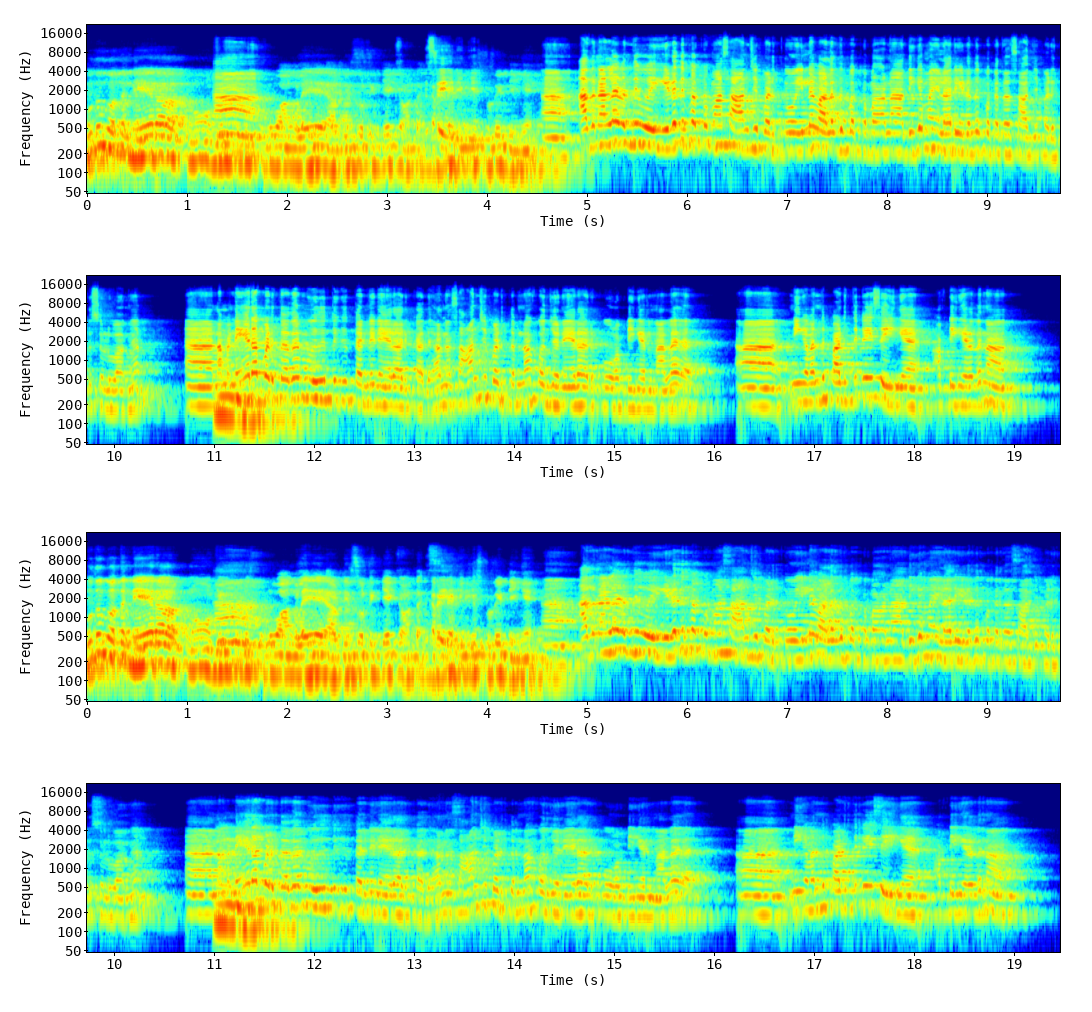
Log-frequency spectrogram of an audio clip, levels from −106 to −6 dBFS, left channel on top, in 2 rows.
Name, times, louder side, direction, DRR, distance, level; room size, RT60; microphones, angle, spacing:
voice 1, 0.0-4.5 11.0-11.6, right 1 dB, 80° right, 0 dB, 4.1 m, -29 dB
voice 2, 1.3-1.8 3.4-4.0 4.5-10.3 10.7-15.8 16.2-18.9, left 4 dB, 50° left, 10 dB, 4.4 m, -30 dB
25.5 x 24.5 x 8.2 m, 0.81 s
head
